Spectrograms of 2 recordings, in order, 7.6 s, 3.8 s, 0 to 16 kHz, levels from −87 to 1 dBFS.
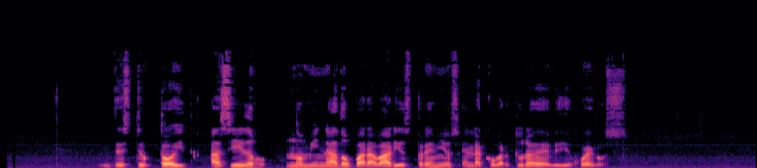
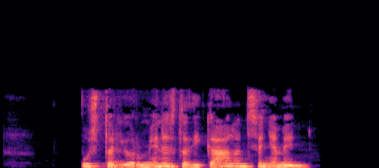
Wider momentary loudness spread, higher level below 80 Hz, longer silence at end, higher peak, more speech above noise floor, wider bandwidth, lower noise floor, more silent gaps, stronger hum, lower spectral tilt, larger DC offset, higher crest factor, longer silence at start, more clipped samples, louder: first, 13 LU vs 5 LU; second, -62 dBFS vs -54 dBFS; first, 1.35 s vs 0.7 s; about the same, -2 dBFS vs -2 dBFS; second, 39 dB vs over 77 dB; first, 11 kHz vs 7.8 kHz; second, -62 dBFS vs under -90 dBFS; neither; neither; about the same, -6 dB/octave vs -5.5 dB/octave; neither; first, 22 dB vs 14 dB; first, 1.05 s vs 0.8 s; neither; second, -24 LUFS vs -14 LUFS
